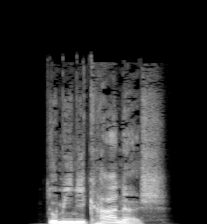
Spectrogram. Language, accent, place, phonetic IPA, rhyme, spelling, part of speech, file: German, Germany, Berlin, [ˌdominiˈkaːnɪʃ], -aːnɪʃ, dominicanisch, adjective, De-dominicanisch.ogg
- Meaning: of Dominica; Dominican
